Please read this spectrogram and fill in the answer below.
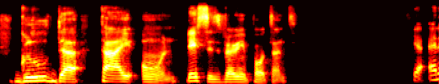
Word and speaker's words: glutathione: something that is called glutathione right it is pronounced glued the tie on this is very important and if you're like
